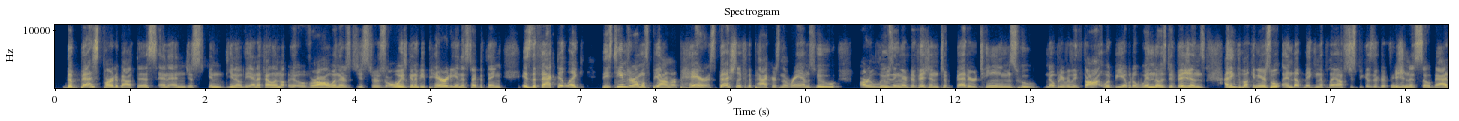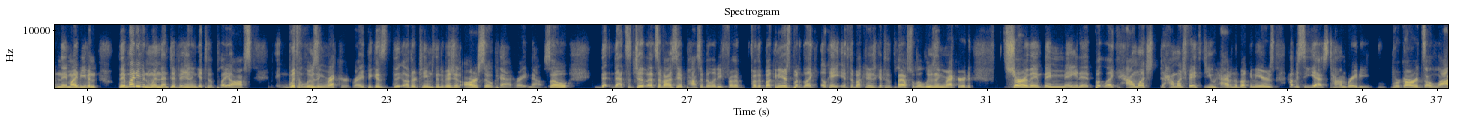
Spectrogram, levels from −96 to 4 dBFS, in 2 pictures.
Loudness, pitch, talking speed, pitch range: -24 LUFS, 160 Hz, 270 wpm, 140-185 Hz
